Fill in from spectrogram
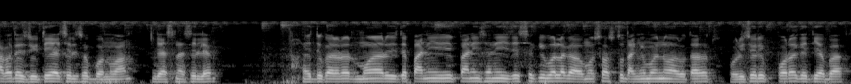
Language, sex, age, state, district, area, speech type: Assamese, male, 45-60, Assam, Darrang, rural, spontaneous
